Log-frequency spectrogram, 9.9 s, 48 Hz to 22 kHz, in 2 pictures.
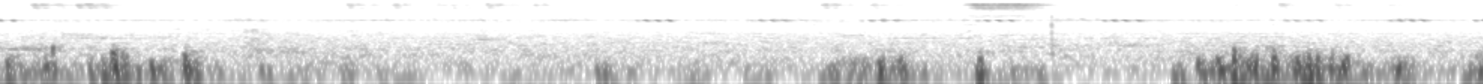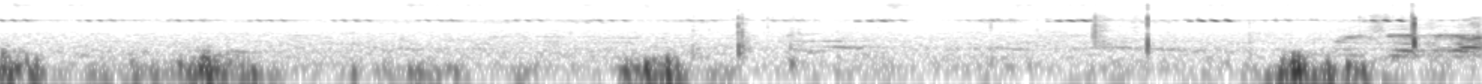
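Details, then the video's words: Crickets chirping up close in New York City on May 28, 2024: a steady, thin, high pulsed chirp runs through the whole stretch, half-buried under low rumbling city noise and a few sharp clicks. "sound of crickets chirping"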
